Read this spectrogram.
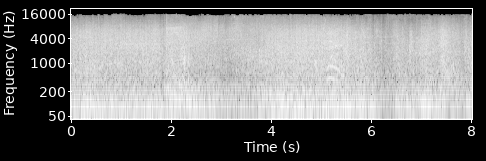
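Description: Metal clangs as a sword strikes a giant machine.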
